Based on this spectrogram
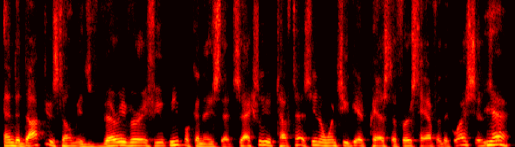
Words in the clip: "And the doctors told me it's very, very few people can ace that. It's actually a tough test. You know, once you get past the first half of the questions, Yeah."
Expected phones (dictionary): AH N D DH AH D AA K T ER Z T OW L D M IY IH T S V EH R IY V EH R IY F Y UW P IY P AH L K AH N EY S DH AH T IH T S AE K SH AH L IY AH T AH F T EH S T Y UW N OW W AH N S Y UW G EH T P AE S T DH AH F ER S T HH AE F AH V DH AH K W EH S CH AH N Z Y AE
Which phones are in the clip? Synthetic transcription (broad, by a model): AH N DH AH D AA K T ER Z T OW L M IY IH T S V EH R IY V EH R IY F Y UW P IY P L K AH N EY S DH AH T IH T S AE K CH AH L IY AH T AH F T EH S T Y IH N OW W AH N S Y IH G EH T P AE S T DH AH F ER S T HH AE F AH V DH AH K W EH S CH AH N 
